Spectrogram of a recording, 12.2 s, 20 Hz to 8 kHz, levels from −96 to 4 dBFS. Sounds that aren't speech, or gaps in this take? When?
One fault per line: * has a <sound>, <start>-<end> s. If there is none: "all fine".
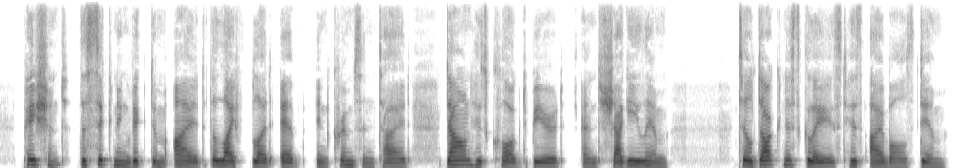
all fine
